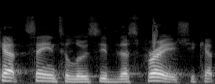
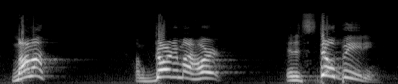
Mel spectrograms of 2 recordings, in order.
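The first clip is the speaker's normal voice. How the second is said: put-on tiny, high little three-year-old's shout; 13 semitones higher, 4 dB louder than usual. Retelling what three-year-old Lucy yelled to her mama, imitating Lucy yelling, little voice. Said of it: "yelled in her little 3-year-old voice".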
